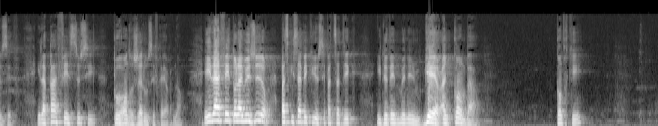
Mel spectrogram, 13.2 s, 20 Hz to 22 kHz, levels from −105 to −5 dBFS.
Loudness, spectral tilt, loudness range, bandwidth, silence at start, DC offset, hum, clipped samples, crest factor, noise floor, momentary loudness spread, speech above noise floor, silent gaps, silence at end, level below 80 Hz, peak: -16 LUFS; -6.5 dB/octave; 9 LU; 13.5 kHz; 0 s; under 0.1%; none; under 0.1%; 18 dB; -60 dBFS; 19 LU; 45 dB; none; 1.55 s; -50 dBFS; 0 dBFS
